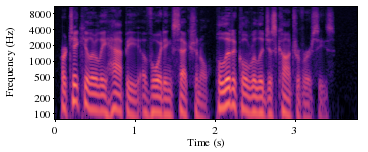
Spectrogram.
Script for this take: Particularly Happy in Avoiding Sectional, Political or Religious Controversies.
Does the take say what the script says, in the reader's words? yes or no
no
